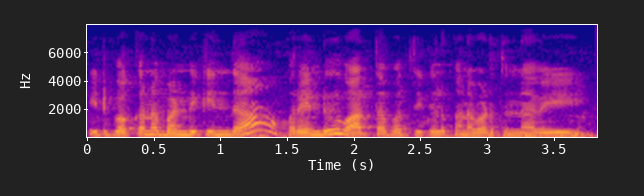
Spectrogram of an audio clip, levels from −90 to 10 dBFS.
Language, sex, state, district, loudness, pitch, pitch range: Telugu, female, Telangana, Mahabubabad, -16 LUFS, 215 Hz, 205-225 Hz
